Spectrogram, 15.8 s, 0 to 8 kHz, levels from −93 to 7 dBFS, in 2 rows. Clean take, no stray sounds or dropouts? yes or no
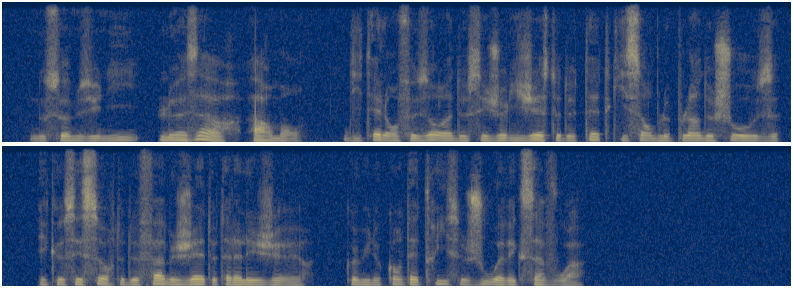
yes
